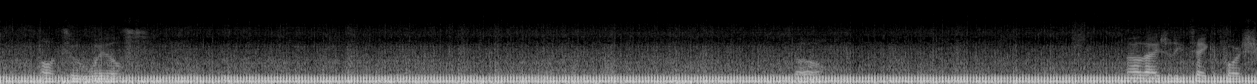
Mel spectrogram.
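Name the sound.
Harley-Davidson motorcycle riding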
